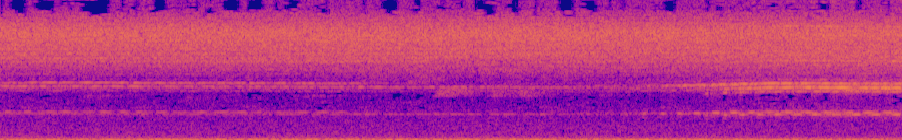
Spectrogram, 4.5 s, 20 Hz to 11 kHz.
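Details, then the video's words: Evening cicada (higurashi), 25 July 2019: a faint steady tone gives way to a clearer pulsed, ringing trill in the last second, over a persistent high insect hiss. "セミの鳴き声 ひぐらし"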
